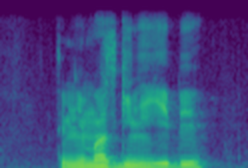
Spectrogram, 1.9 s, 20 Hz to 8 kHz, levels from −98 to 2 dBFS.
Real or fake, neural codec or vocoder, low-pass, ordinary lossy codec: real; none; 7.2 kHz; none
